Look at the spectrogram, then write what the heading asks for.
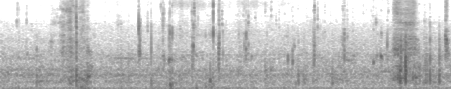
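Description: A person chewing and smacking a mouthful of oily mutton fat curry and rice, heard as a run of short, wet mouth clicks. Two louder smacks come about a second in and near the end.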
